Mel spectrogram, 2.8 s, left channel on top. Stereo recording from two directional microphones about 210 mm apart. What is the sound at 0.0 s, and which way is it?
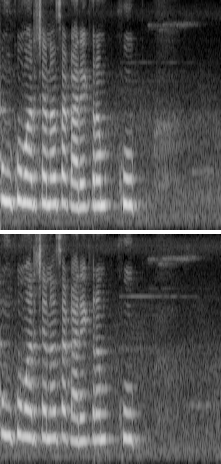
A woman's voice, 15° left (ahead or behind).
